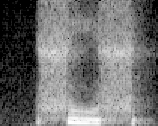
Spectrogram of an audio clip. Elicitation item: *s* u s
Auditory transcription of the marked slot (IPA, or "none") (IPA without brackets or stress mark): s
